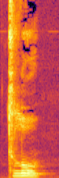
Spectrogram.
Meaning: 1. background 2. environment, surroundings, general conditions 3. ground, basis
- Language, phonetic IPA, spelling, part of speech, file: Ukrainian, [tɫɔ], тло, noun, Uk-тло.ogg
